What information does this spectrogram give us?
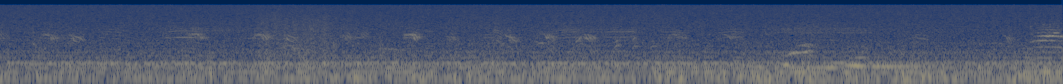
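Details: Greater prairie chickens boom and joust to attract a female, a continuous deep humming drone underneath a string of short, sharp, clucking chirps repeated irregularly, with a few higher whistled notes toward the end.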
